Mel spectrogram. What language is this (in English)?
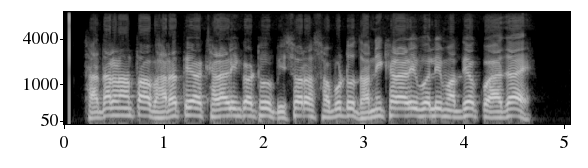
Odia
